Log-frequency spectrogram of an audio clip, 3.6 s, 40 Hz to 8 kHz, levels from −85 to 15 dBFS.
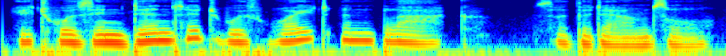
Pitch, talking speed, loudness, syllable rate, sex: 150 Hz, 165 wpm, -16 LUFS, 4.6 syllables/s, female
